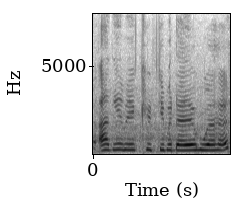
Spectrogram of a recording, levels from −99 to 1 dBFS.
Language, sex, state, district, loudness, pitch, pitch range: Hindi, female, Jharkhand, Garhwa, -13 LUFS, 295 Hz, 285-305 Hz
